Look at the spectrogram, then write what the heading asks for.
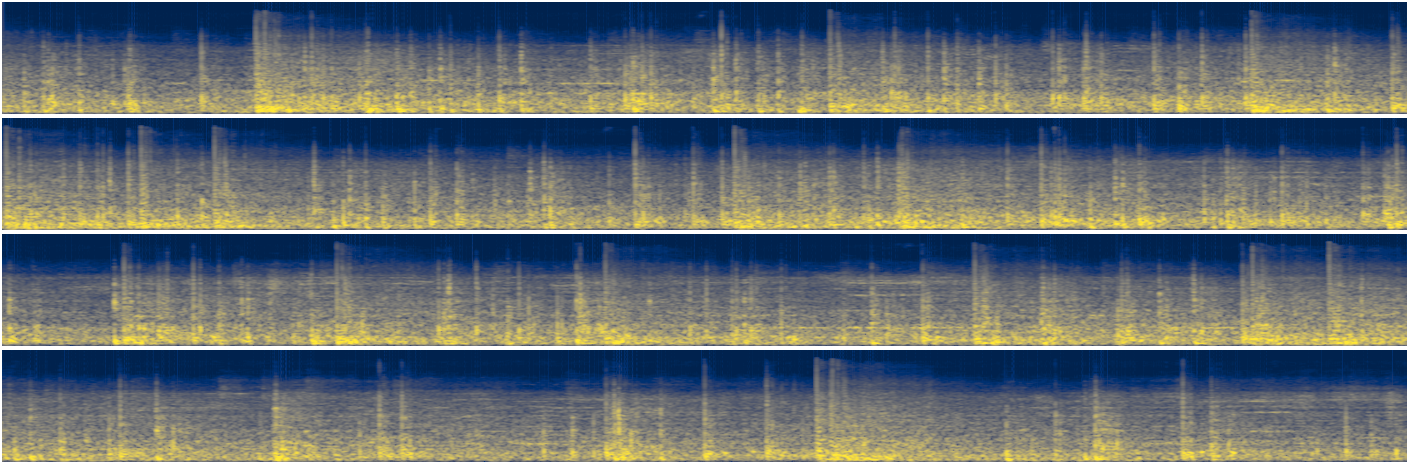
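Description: Aerial fireworks display: a dense, unbroken barrage of shell bursts, with many sharp cracks and bangs throughout.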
